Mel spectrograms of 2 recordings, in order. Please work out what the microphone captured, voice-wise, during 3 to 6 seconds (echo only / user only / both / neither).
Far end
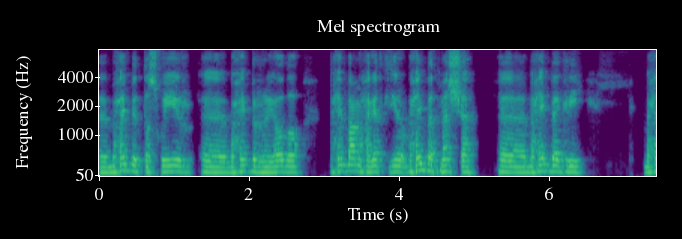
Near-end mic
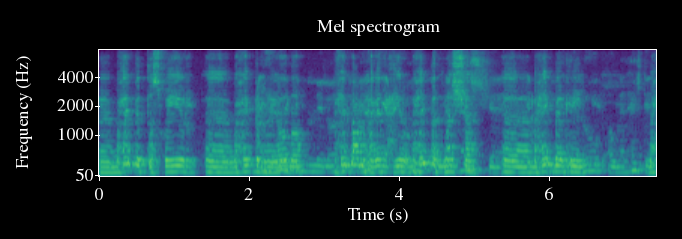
both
